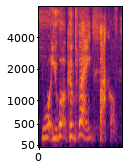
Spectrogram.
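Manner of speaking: mock-confrontational Cockney; Cockney accent. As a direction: imitate a rude Cockney complaint-line worker. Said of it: "like, a Cockney".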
